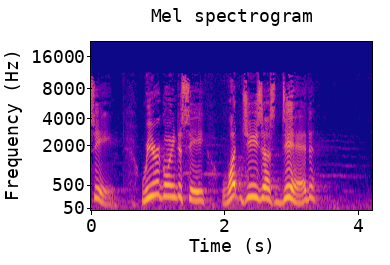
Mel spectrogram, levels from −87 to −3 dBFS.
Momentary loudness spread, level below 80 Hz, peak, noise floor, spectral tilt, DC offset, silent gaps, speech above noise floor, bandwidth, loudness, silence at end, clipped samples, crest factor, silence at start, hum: 12 LU; -56 dBFS; -4 dBFS; -55 dBFS; -4.5 dB/octave; under 0.1%; none; 33 dB; 11.5 kHz; -22 LUFS; 0.85 s; under 0.1%; 18 dB; 0 s; none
